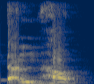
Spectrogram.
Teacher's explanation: یعنی جو نون کی ساؤنڈ ہوتی ہے اس کو ہم ظاہر کر کے پڑھیں گے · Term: اظہار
